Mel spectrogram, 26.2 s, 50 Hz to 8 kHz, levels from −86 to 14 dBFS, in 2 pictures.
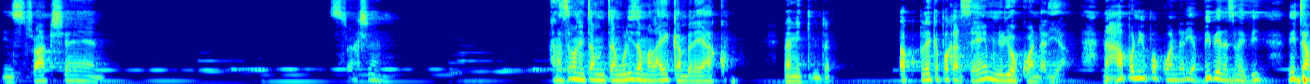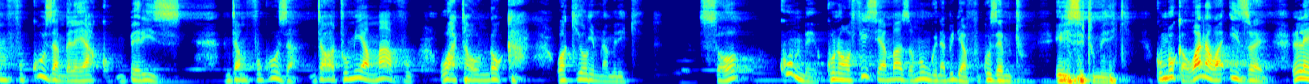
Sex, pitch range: male, 130-175 Hz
